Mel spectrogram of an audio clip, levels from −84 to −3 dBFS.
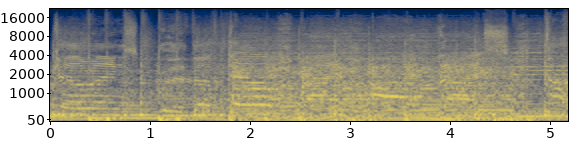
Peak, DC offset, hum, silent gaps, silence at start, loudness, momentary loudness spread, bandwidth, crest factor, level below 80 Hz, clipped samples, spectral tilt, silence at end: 0 dBFS; under 0.1%; none; none; 0 s; -12 LUFS; 4 LU; over 20 kHz; 12 dB; -20 dBFS; under 0.1%; -4.5 dB/octave; 0 s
